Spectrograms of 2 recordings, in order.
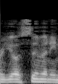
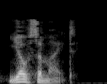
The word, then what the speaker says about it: Yosemite: Having no point of reference for Yosemite National Park, he pronounced it Yosemite.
